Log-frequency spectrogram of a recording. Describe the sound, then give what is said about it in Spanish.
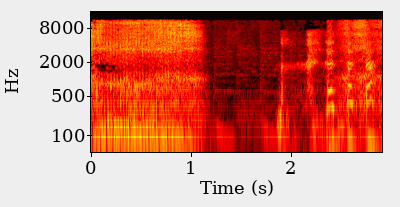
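A real recorded human snore, not a sound effect: a loud, rasping snore fills the first second, then a brief quiet gap before softer breathy, snorting sounds resume. “Y ronco así, o es más, este, este, es un ronquido grabado literalmente de mí.”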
